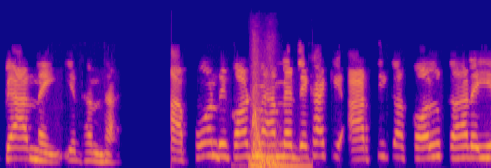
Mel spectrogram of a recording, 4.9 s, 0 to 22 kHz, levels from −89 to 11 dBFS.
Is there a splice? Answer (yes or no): yes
